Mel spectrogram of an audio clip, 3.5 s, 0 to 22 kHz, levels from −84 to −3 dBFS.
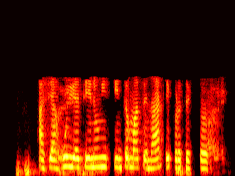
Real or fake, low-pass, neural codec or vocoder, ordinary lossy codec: real; 3.6 kHz; none; MP3, 24 kbps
